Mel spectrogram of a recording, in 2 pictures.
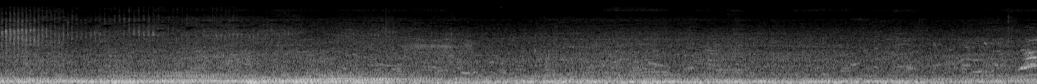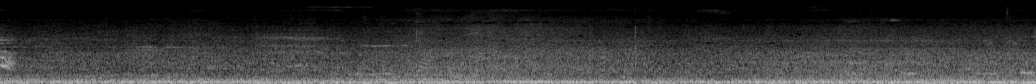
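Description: Steady low rumble of road traffic, with a brief higher sound about halfway through.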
